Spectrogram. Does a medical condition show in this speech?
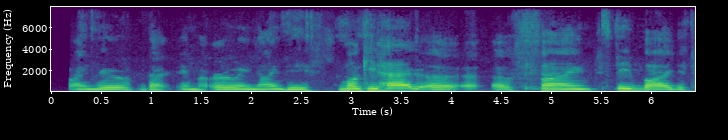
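Yes: cerebral palsy, hemiplegia.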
